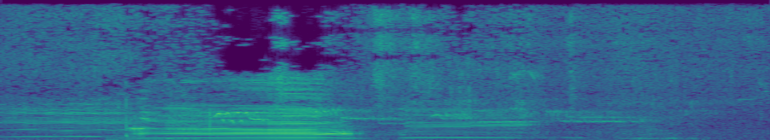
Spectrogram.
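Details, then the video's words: Tame cattle inside a farm barn on a daily routine: a rich, deep harmonic moo rising and holding for about a second, followed by a shorter, softer second low. "Moo Suara Sapi Jinak"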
